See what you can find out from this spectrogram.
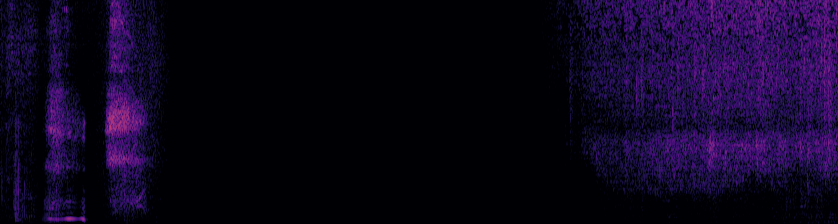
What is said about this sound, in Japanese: どう？気持ちいい？パジャマでシャワー浴びるの初めてだから、なんか変な気持ち。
